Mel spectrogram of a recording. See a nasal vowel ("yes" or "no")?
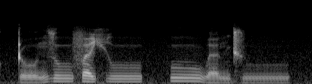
no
